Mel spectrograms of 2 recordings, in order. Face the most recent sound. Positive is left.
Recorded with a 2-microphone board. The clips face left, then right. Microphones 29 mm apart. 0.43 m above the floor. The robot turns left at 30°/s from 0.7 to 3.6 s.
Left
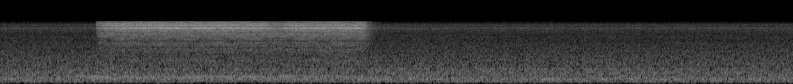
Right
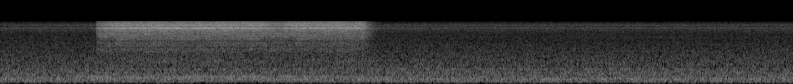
turn(degrees=130)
